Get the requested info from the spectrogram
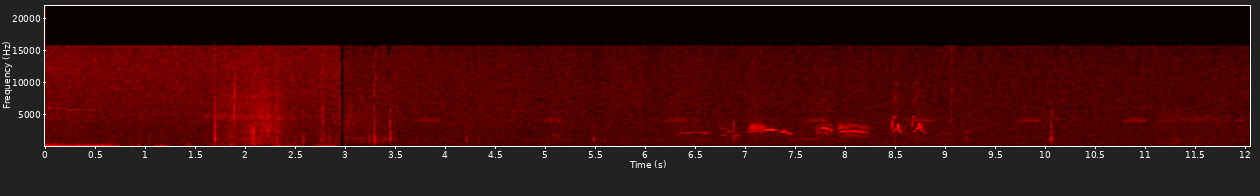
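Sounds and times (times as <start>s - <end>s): faint bird calls: 6.1s - 12.0s.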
